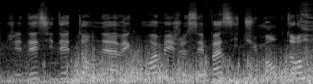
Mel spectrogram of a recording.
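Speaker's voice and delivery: loud, high voice carrying over the wind; shouting over wind. Real, not acted. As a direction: shout so the camera hears over gusts. At the beach in strong wind.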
